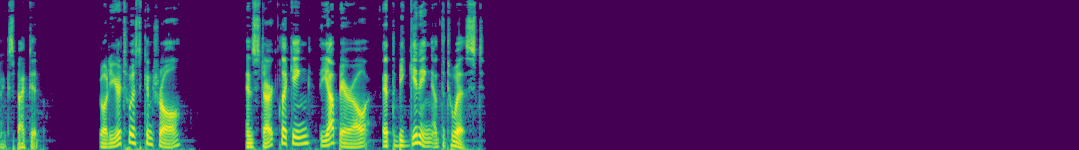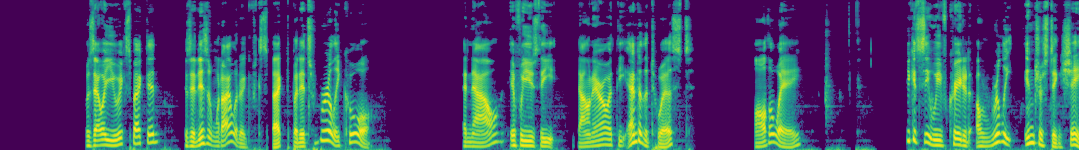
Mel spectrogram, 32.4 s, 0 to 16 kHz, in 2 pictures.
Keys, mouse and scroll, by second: 29.1 ctrl+alt+click.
